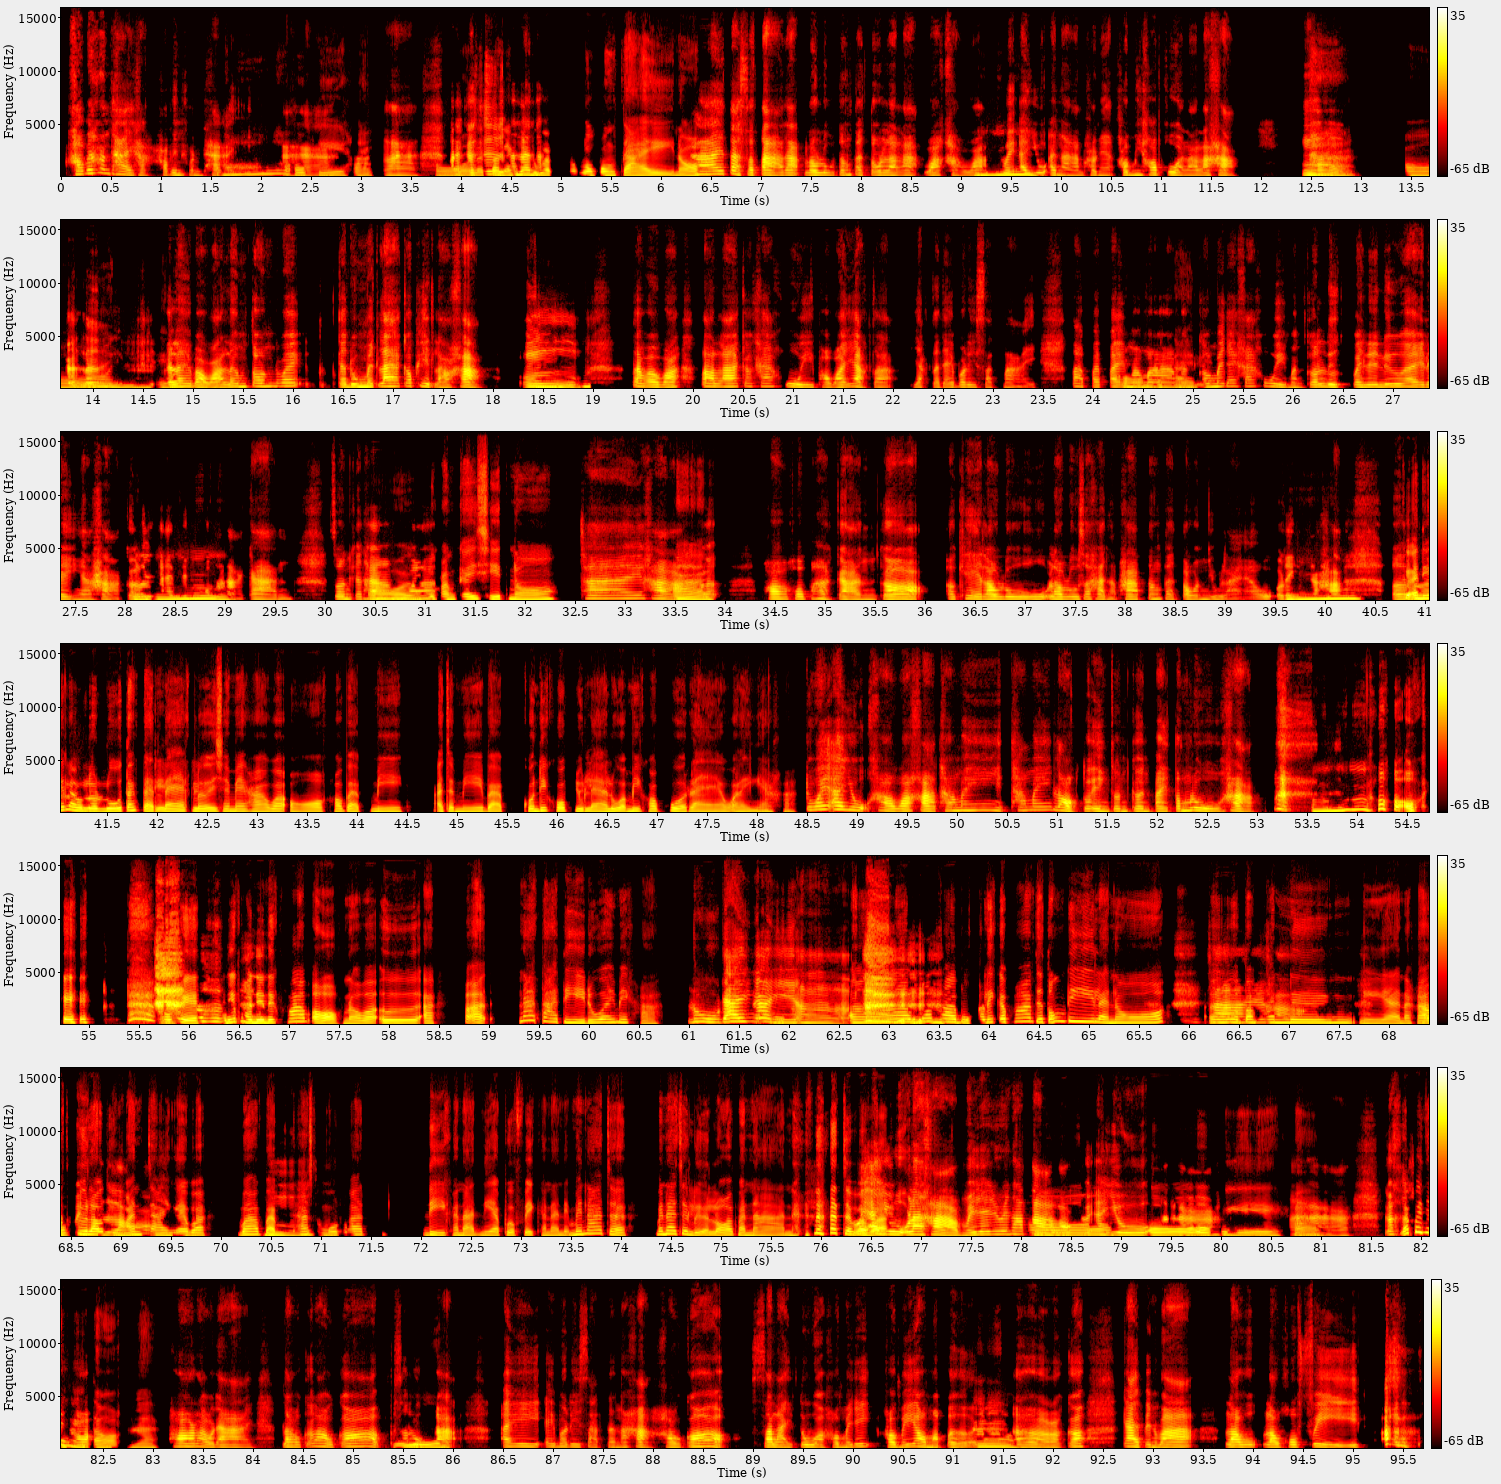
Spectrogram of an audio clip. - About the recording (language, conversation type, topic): Thai, podcast, คุณช่วยเล่าเหตุการณ์ที่คุณเคยตัดสินใจผิดพลาดและได้บทเรียนอะไรจากมันบ้างได้ไหม?
- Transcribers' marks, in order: in English: "สตาร์ต"; laugh; laughing while speaking: "โอเค"; laugh; laugh; laugh; laughing while speaking: "เออ"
